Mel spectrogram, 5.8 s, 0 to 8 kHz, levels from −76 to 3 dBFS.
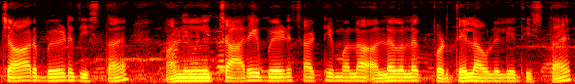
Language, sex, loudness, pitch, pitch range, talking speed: Marathi, male, -16 LUFS, 125 Hz, 115-130 Hz, 135 wpm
